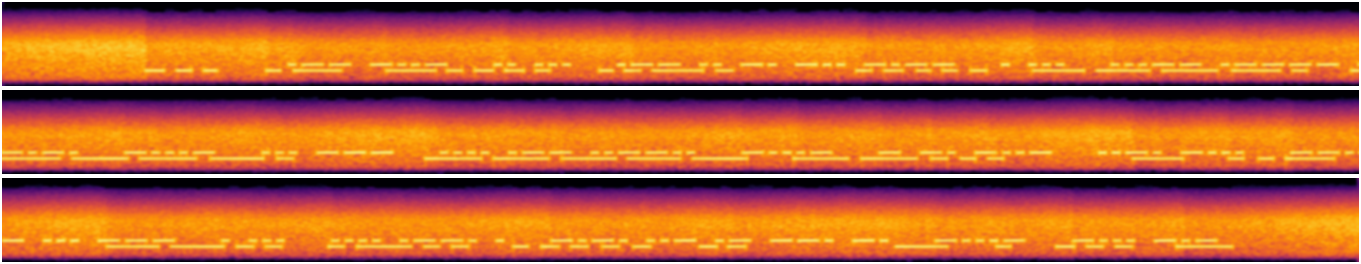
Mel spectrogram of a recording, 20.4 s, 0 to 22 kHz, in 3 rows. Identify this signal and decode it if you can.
Morse code, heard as two keyed tones, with radio static. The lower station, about 17 wpm, 750 Hz: SA6F 599 07 TU ZL5I TEST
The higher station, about 35 wpm, 1040 Hz: WX IS WINDY ES 31C <BT> SO HW? <BT> TNX FB QSO ES HPE CUAGN <BT> BK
